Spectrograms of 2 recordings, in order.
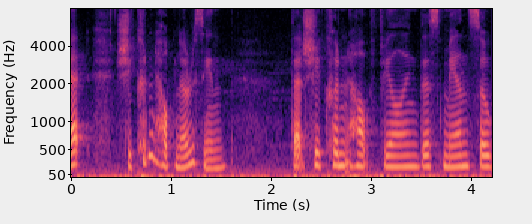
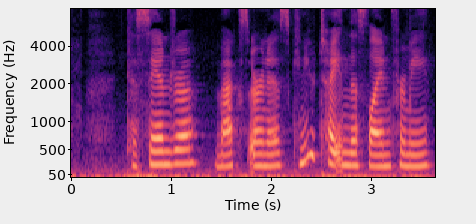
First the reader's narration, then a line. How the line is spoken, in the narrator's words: host asks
